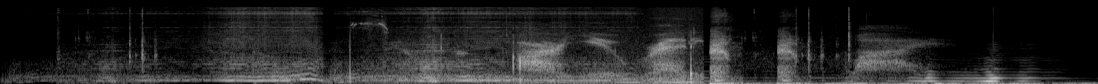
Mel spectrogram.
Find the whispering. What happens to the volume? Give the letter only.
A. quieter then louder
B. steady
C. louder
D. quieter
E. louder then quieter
E.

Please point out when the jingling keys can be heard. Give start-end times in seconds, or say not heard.
0.6-1.6, 7.2-8.7.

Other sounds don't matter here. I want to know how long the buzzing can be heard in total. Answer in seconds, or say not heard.
11 s.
